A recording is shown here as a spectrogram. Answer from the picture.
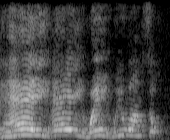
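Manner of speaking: high pretend shout; calling out to the waiter; mock call out. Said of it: "I'm not gonna yell out".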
